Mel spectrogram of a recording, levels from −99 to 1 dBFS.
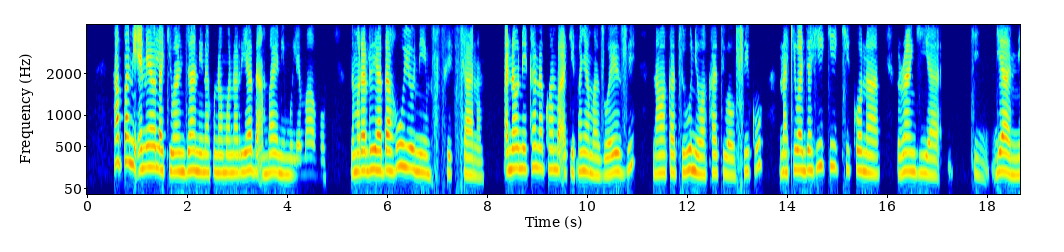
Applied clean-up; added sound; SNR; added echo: none; none; none; none.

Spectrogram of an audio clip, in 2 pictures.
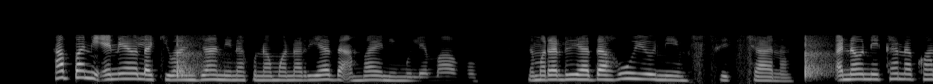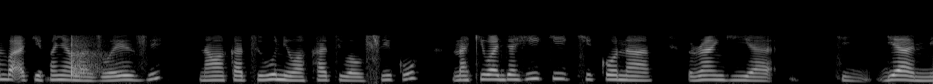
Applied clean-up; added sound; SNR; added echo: none; Clapping; 8 dB; none.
